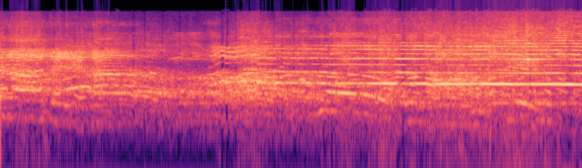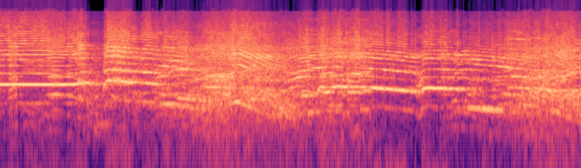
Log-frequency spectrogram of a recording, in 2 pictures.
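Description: A crowd of men chants together in a large echoing hall.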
